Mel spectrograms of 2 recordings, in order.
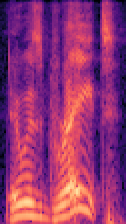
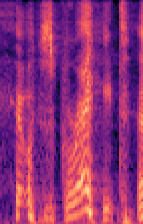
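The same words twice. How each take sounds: First: Said in the usual way. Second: Said through a laugh; chuckling as the words come out. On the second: Real, not acted. To the listeners, about Harley moving out, laughing.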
